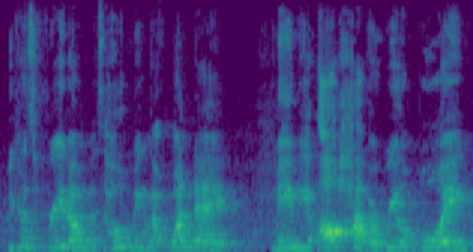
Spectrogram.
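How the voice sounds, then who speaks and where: A woman's voice: high voice, steady tone, normal speed, sharp tone. A teenage young woman performing slam poetry in a dramatic, emphatic recitation that builds through long lists. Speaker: slam poet. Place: live poetry event, recorded from a distance. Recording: distant echoey room recording with noise.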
